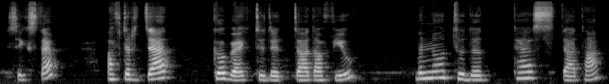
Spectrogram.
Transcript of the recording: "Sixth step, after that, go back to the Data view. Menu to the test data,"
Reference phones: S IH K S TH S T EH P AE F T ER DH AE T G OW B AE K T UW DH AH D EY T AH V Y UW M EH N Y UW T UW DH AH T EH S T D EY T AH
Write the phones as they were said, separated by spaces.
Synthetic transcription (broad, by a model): S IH K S S T EH P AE F T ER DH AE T G OW B AE K T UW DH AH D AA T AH F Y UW M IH N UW T UW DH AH T EH S T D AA T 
